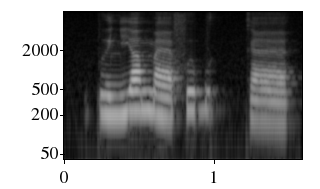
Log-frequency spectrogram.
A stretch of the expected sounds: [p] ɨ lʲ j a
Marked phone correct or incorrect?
correct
